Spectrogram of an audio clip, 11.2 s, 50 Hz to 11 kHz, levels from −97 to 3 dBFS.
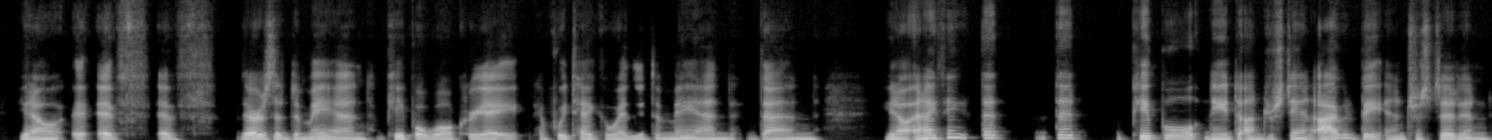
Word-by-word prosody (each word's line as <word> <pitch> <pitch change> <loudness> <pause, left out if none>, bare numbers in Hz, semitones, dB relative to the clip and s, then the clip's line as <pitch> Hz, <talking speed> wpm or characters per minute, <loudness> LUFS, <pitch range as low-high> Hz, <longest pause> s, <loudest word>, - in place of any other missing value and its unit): you 145 - +3
know, 130 -1 +2
i - - -1
if 145 -3 -1
if 135 -3 -4 0.2
there's 155 0 +5
a 145 - +2
demand, 130 -1 -1
people 145 -3 +2
will 130 -1 +1
create, 130 -5 0
if 135 -1 -10
we 140 - +1
take 135 0 -2
away 130 -1 -1
the 130 0 -2
demand, 130 -1 -2
then, 125 -2 -2 0.5
you 150 - +1
know 135 - +5
and 210 - +5
I 220 - +5
think 260 +2 0
that 245 -2 +1 0.4
that 230 -2 0 0.3
people 205 0 +1
need 185 0 +1
to - - 0
understand, 180 +4 -1
I 205 - +7
would 240 -3 -2
be 175 -1 +2
interested 155 -2 -2
in 135 -1 -2
140 Hz, 180 wpm, -25 LUFS, 130-175 Hz, 0.5 s, I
